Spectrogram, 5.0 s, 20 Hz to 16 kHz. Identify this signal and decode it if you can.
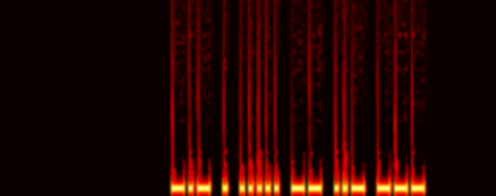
Morse code, heard as a keyed tone, about 28 wpm, 700 Hz. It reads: KE5MUO
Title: USA Call Signs - 6 Characters - 28wpm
